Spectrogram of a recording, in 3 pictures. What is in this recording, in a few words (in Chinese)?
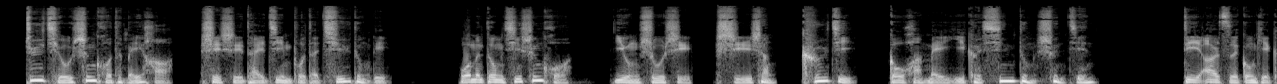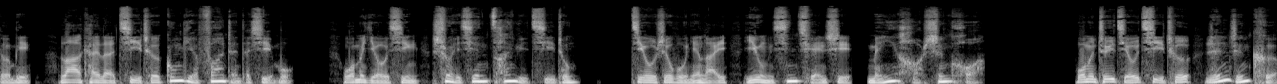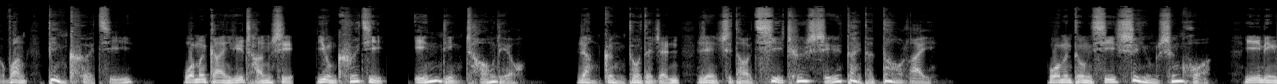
男 时尚品质 汽车上市片头, 国语男声配音; 大气专题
